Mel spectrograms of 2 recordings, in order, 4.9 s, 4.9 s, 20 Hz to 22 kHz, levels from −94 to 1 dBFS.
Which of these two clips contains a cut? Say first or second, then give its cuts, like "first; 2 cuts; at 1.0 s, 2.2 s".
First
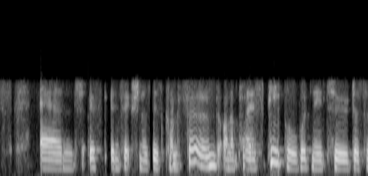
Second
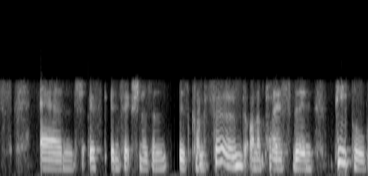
first; 2 cuts; at 2.0 s, 3.5 s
